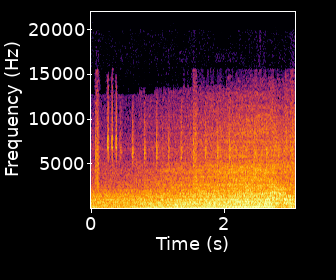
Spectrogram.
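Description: A Noble M400's twin-turbo Ford V6 with 400 horsepower drones and builds revs, a steady close engine roar with rising tonal harmonics and faint whirring on top.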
